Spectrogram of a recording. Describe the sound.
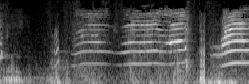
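A cat meows a few times in drawn-out, tonal calls that hold a fairly steady pitch, quiet and clear with no talking over them.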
